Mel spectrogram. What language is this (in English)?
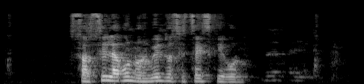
Basque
